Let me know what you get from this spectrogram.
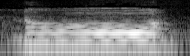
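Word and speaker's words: نون: বাতাসটা আটকে যাচ্ছে অর্থাৎ যেমন আমি নাক ধরে দেখাচ্ছি নুন এই যে এই যে নাকে গিয়ে বাজতেছে দ্যাট মিন্স আমার কি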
